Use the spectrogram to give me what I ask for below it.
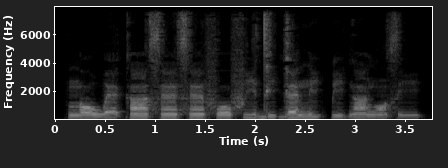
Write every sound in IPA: nɔ˧wɛ˨ kã˧sɛ̃˧sɛ̃˧ fo˧fi˦ di˦ ɡɛ˦ni˦ k͡pi˦ɡã˦ɡɔ̃˦˨si˧

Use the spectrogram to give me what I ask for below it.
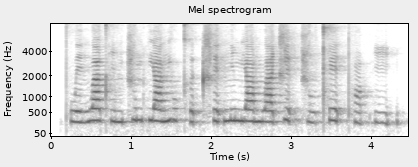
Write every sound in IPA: pʰwe˨˩ŋwa˦t̪ʰi˨˩m t͡ɕu˦mkja˦ŋju˦ kʰə˨t̚t͡ɕʰe˦ʔ n̪i˥˧mja˦ mwa˧t͡ɕe˦ʔ t͡ɕu˨˩t̪ʰe˦ʔpʰɔ̃˨t̚ki˨ʔ

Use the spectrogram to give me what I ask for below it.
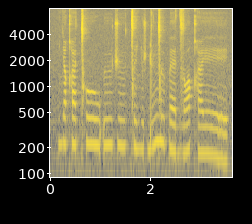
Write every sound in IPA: ʎeqʰɪ ǀʰoːw ʔʉːt͡ʃʉːǀɪ ʎʏʃɖɪ ŋ͡ǀʉpɛ d͡zɔ qʰeː

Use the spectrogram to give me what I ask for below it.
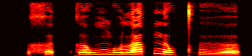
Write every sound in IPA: xə˨˩t̚kə˨˦w ŋu˨˩la˦˥t̚nə˨˦w t̪ʰɨ˧˩˨ə̯

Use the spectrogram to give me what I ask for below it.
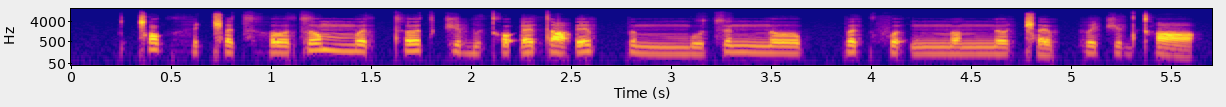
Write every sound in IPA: ǀɔkheǁɛt͡s hɤːt͡sɤmːəːt͡s tʰəːt͡st͡ʃe bekʰɔʔɛ tɑʔepːe mːu t͡sɵnːɤːpːɛk fəʔ nːɔnːəːǁɛpːe t͡ʃɛdkʰɑ

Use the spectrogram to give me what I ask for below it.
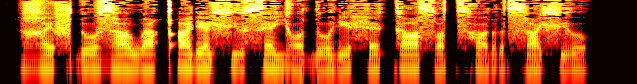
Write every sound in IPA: ʁe˨f ɗo˨zɑ˨wɛ˨qʼɜ˦ ɾʲɑ˨xʲu˦sɛ˨jɔ˨ ɗo˨˦ɾʲɛ˨hɛ˦ kɜ˦˨sˤʏ˨t͡sʰɒ˨r sɑ˨xʲo˦

